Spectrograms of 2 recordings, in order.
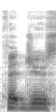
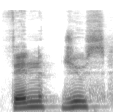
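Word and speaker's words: FinJuice: Which I recently learned it's pronounced Fin Juice. No, I'm not going to do that. It's going to be Fit Juice, and I will fight till my death about that. It is Fit Juice.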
